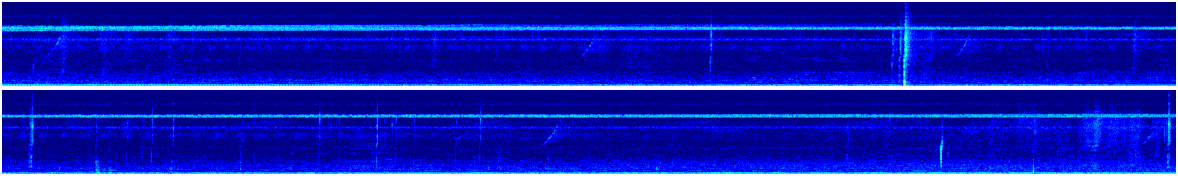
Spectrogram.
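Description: A steady, high-pitched insect drone over a low background rumble, with one sharp click about nine seconds in.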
